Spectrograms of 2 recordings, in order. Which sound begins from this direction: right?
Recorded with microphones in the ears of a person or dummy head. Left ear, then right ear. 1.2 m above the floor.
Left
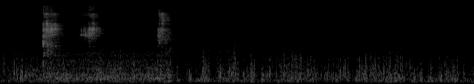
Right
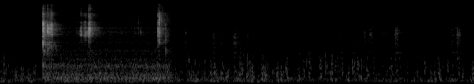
A crack, at 0.4 s.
